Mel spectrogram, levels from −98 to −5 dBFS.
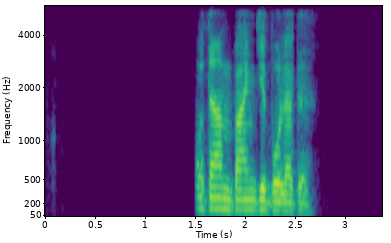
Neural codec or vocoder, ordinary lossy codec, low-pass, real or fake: codec, 44.1 kHz, 3.4 kbps, Pupu-Codec; AAC, 32 kbps; 5.4 kHz; fake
